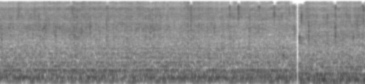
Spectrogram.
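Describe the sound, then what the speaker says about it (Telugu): Chopped ivy gourd (tindora) pieces frying in oil over a middle flame, a dense, steady close sizzle running without a break, with a brief stir near the end. "మధ్య మధ్యలో కలుపుకుంటూ ఈ విధంగా వేయించుకుందాము"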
